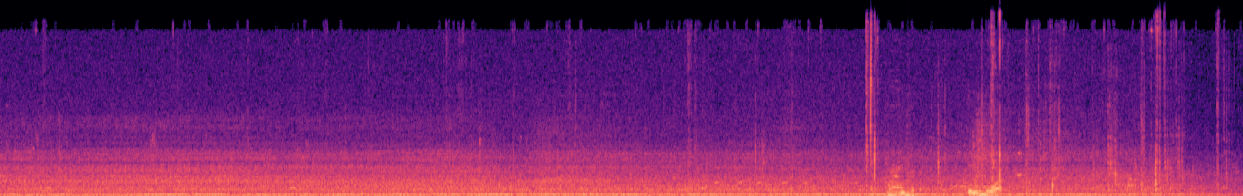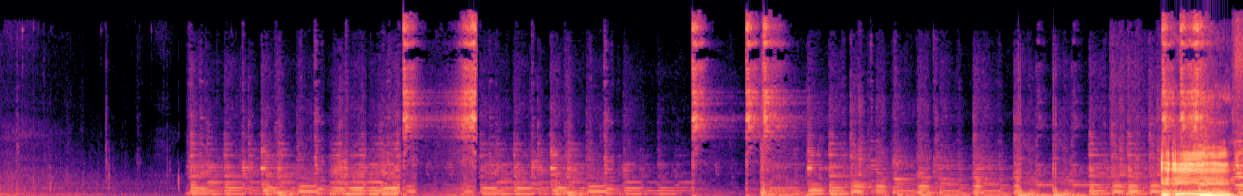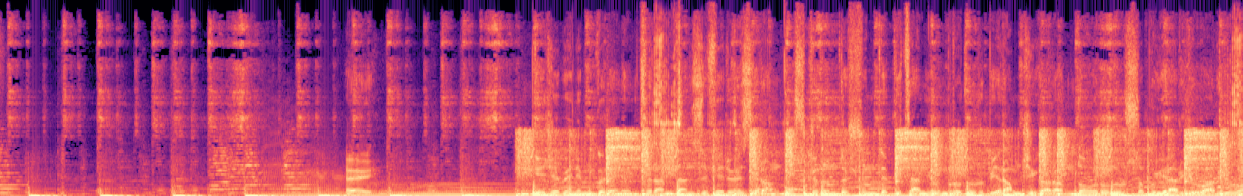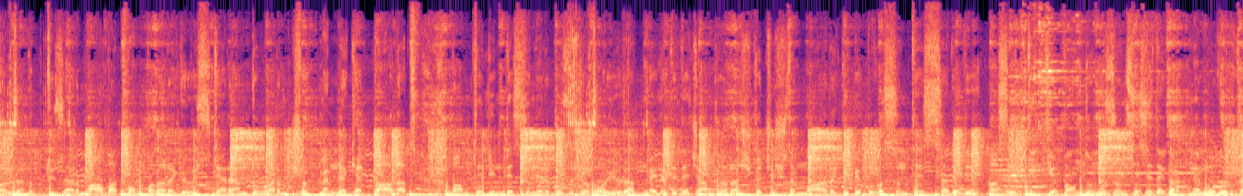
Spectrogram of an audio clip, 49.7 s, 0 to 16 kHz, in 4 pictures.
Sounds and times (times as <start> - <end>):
Music: 14.3 - 49.7.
